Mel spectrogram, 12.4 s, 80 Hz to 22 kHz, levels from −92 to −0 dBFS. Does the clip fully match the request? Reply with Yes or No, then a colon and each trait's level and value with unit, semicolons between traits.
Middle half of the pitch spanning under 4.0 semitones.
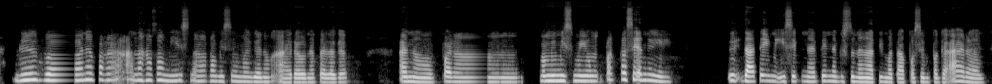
No: average, 4.3 semitones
